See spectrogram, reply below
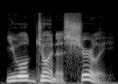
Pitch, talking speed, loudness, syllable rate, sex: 155 Hz, 255 wpm, -16 LUFS, 6.5 syllables/s, male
